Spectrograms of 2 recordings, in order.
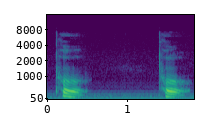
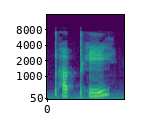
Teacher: Can you hear it? The glottalization of that P makes its explosion a little bit stronger. · Shown in: second take · Term: glottalized or hard P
